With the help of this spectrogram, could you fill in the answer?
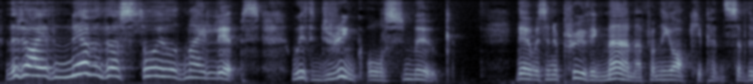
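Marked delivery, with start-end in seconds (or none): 0.0-4.5 sanctimonious. A narrator's reading. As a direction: savour every word of the boast. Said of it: "he said sanctimoniously".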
